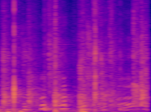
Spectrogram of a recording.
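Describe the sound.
Brief, scattered audience clapping, a handful of sharp irregular claps over about a second and a half, with voices murmuring and talking underneath.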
